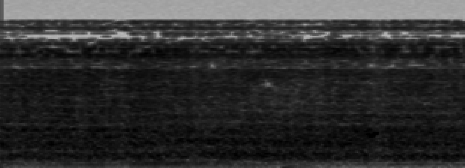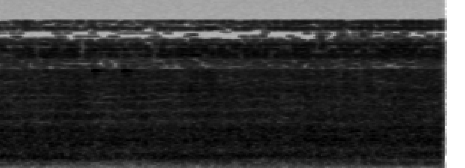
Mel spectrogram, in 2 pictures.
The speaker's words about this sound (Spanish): Te aterrizamos un helicóptero ahí.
